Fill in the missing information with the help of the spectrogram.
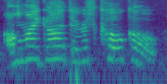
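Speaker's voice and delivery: high, loud shriek of surprise; shocked gasp. Retold or imitated. Friend spots her lost cat, high shocked cry. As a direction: blurt it out, suddenly spotting the cat. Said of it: "and she says".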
